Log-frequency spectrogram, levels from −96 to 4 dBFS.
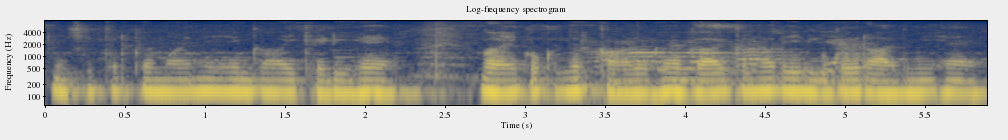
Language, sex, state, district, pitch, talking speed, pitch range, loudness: Hindi, male, Rajasthan, Nagaur, 135 Hz, 185 wpm, 130-140 Hz, -17 LUFS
